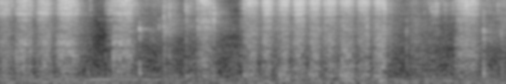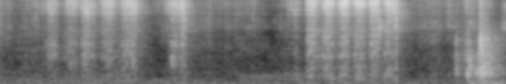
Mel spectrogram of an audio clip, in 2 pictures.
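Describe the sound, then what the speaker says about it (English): A nail file rasps steadily along the side of an acrylic nail, with repeated close strokes in short rhythmic bursts and brief pauses between them. "Holding the skin back, filing it on the side."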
